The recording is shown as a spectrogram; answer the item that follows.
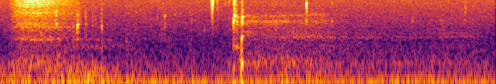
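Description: A few faint computer-mouse clicks, the clearest about a second in, as a web photo gallery is clicked through.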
